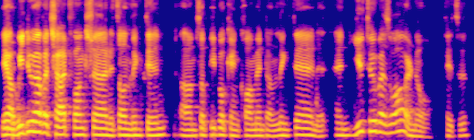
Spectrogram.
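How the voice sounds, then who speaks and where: A man's voice: mid-range voice, expressive, normal speed, few pauses. Easygoing male podcast co-host. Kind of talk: casual video-podcast chat.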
